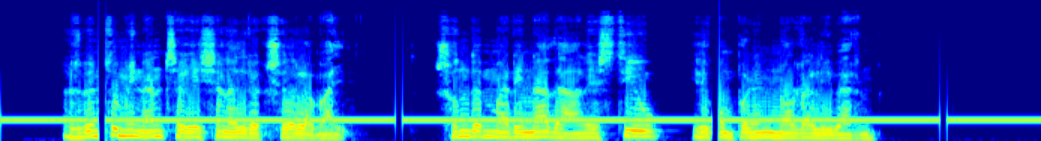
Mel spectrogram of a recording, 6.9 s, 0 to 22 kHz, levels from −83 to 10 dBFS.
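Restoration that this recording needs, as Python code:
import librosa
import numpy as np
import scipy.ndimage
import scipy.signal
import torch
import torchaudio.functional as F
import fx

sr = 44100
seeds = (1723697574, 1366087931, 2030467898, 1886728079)

y = fx.fix_declip(x, sr, threshold_db=-15.5)
y = fx.notch(y, sr, hz=610.0, q=30.0)
y = fx.fix_interpolate(y, sr, at_s=(0.65, 2.63, 4.74, 6.26), length_ms=49.0)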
